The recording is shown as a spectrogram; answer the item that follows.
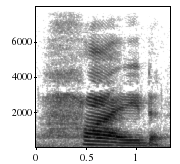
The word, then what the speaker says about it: hide: And then the silent E is saying nothing at all. So it's I'd, hide.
